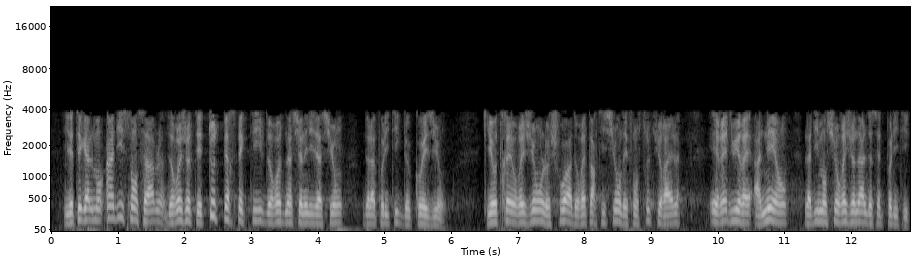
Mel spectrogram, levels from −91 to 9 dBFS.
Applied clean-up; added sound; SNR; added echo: none; none; none; none.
